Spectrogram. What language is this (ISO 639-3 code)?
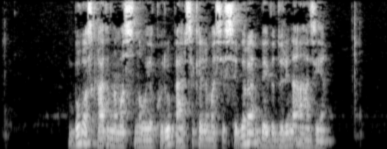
lit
